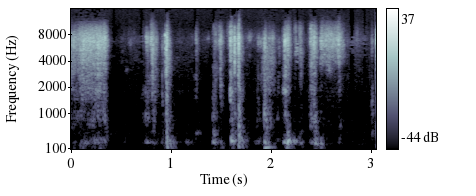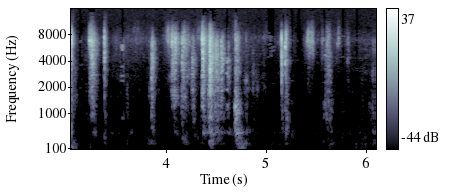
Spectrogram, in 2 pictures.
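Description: Trading cards slide and flick against each other in someone's hands.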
